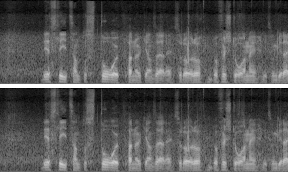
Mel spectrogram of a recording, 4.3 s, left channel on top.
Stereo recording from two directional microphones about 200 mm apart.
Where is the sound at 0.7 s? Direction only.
Centre (ahead or behind).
